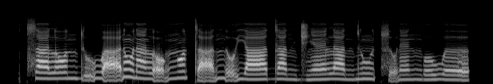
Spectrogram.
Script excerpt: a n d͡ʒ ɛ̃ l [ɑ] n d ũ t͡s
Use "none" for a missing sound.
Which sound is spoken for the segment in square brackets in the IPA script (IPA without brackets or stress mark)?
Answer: a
